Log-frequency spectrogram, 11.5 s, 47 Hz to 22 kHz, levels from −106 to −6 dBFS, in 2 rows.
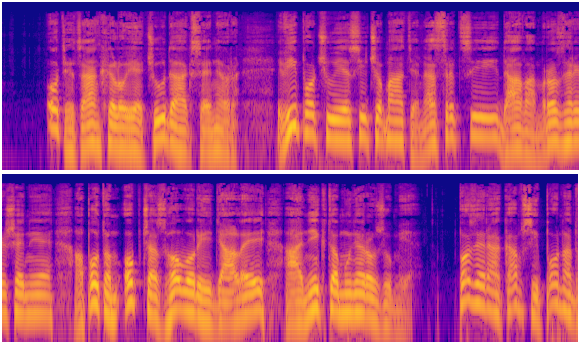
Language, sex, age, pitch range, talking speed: Slovak, male, 50-69, 100-150 Hz, 135 wpm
